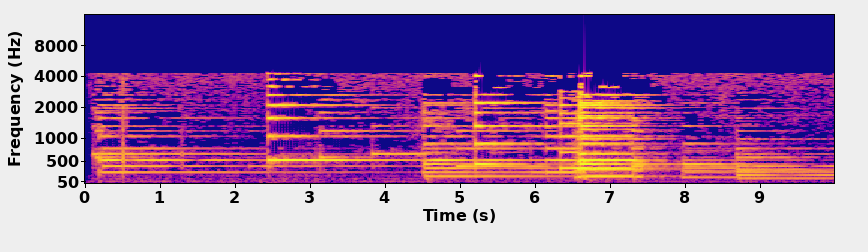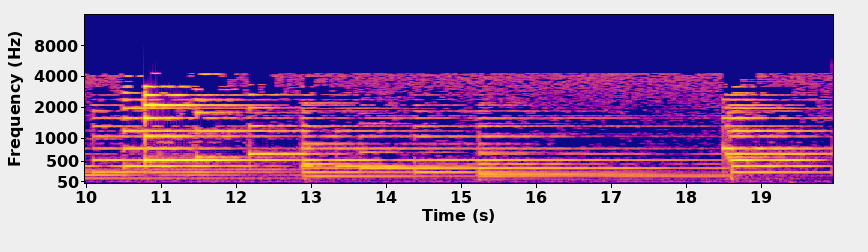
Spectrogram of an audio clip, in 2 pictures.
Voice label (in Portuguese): perdoa, Desculpas, masc; Telemensagens 2017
